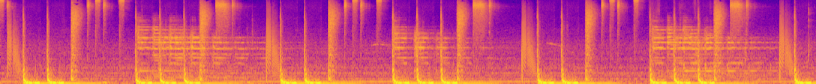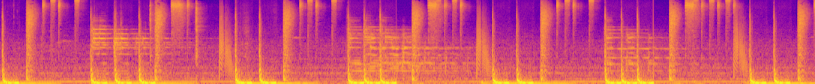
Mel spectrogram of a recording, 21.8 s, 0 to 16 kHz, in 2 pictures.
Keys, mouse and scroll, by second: 11.4-15.9 alt+drag.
